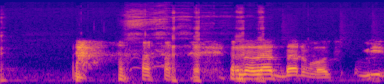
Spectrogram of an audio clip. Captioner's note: laughing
